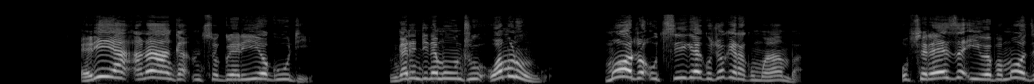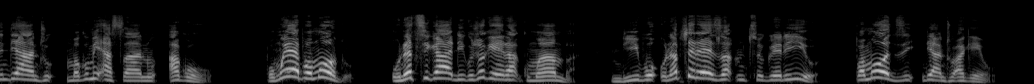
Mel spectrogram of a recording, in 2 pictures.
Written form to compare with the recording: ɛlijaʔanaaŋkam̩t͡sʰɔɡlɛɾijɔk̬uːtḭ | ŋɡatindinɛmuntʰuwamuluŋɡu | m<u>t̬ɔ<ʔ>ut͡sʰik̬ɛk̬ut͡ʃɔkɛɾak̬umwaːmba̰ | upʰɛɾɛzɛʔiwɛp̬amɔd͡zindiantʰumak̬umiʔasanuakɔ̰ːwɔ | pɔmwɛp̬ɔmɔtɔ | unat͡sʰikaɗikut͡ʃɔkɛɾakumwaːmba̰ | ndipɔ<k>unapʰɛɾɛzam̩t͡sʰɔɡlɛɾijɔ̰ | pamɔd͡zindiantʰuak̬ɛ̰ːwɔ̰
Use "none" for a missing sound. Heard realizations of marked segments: ɔ, ʔ, ʔ

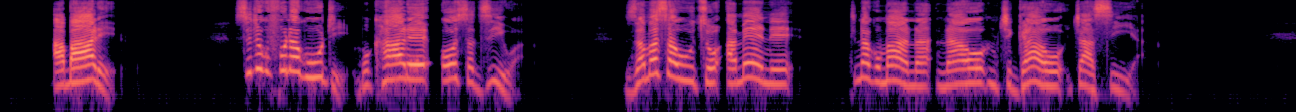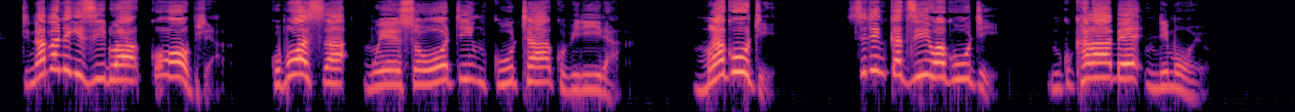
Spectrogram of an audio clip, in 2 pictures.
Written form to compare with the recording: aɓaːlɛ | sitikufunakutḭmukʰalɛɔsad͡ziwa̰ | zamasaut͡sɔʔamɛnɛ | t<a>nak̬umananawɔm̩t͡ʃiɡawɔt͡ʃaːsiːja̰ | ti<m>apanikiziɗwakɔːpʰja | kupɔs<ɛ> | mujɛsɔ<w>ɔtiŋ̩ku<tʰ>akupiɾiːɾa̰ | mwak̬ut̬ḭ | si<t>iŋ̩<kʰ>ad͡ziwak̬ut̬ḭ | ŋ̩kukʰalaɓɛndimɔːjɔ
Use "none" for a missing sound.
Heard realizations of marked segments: i, n, a, w, tʰ, t, k

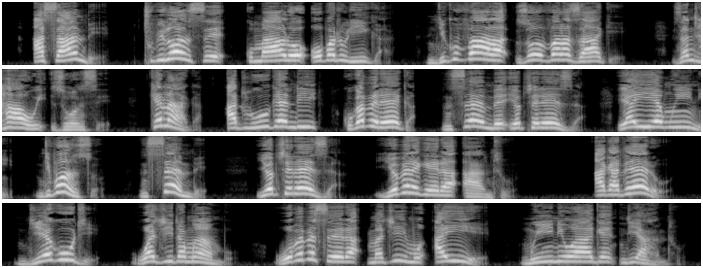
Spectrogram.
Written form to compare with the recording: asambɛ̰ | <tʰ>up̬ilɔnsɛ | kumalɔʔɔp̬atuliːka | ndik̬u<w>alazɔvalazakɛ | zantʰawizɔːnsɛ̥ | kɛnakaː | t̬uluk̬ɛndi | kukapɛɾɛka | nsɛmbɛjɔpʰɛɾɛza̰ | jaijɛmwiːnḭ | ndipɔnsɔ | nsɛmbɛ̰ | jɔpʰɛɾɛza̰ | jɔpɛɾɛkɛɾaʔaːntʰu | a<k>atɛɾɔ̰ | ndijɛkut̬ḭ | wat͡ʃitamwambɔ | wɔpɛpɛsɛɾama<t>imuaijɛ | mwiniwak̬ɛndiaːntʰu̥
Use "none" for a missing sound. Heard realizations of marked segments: tʰ, v, k, t͡ʃ

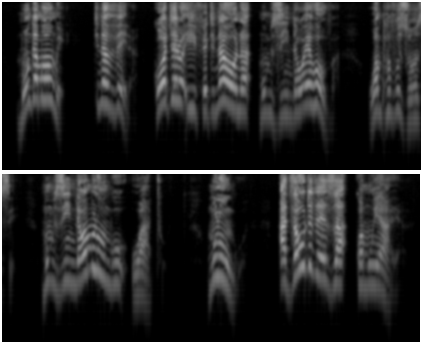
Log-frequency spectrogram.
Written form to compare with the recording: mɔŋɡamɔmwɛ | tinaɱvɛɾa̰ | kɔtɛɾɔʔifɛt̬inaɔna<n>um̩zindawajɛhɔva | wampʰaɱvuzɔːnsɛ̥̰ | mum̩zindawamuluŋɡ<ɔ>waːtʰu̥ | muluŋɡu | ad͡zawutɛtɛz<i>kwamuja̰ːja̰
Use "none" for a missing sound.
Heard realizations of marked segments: m, u, a

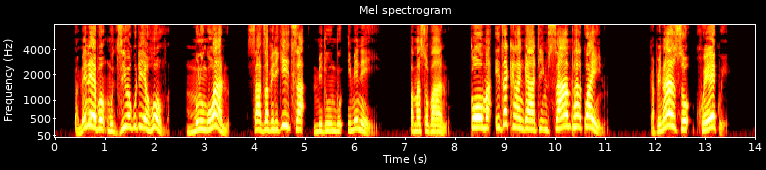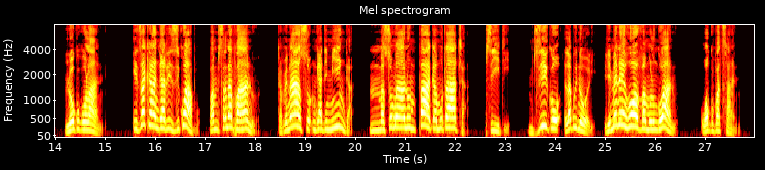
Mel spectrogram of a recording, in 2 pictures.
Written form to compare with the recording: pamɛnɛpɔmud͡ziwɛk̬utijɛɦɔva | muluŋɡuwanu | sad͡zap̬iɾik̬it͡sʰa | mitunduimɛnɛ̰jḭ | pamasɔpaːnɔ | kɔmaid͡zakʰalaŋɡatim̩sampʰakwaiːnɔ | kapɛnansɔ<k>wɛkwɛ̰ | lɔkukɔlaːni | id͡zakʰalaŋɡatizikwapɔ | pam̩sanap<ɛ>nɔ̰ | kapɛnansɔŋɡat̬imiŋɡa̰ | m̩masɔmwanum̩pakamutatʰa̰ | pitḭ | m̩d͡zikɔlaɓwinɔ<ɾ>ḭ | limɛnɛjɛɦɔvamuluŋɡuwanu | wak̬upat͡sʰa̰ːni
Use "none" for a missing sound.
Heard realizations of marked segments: kʰ, a, l

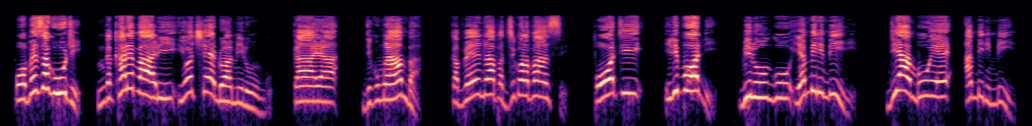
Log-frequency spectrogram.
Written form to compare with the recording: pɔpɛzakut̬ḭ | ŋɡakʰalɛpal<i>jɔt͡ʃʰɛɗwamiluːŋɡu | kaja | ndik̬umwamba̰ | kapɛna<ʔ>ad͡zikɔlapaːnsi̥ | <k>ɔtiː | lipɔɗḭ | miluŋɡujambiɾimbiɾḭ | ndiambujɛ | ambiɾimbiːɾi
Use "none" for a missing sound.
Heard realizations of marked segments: i, p, p

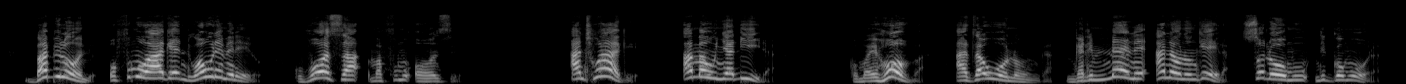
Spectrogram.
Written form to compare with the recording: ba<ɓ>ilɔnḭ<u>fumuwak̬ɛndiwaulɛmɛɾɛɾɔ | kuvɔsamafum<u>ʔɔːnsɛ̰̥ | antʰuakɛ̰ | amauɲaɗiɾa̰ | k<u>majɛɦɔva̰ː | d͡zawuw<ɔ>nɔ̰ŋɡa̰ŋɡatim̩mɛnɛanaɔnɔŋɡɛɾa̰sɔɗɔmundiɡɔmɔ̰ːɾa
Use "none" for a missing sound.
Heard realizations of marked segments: b, u, u, ɔ, ɔ

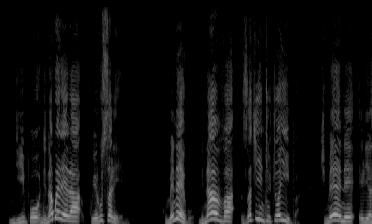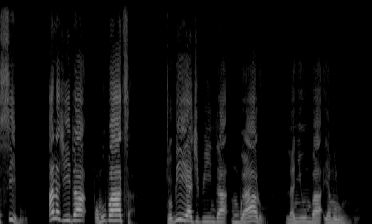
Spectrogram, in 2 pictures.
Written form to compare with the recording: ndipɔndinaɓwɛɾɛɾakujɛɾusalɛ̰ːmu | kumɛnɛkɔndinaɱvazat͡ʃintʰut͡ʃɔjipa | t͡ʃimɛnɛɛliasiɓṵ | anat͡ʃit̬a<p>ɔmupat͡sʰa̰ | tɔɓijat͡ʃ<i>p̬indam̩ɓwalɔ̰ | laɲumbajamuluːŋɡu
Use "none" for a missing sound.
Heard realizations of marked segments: p, i

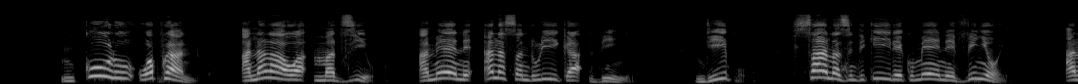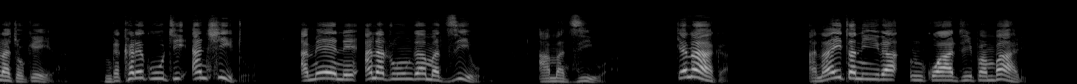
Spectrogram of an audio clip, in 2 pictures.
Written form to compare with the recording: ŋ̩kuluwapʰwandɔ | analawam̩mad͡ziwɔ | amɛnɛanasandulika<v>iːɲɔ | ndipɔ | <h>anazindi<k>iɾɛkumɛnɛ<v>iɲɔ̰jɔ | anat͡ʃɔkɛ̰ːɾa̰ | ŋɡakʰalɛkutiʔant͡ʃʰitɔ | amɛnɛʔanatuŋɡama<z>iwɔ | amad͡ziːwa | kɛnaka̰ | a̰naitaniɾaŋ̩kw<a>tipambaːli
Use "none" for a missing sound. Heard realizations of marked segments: v, s, k, v, d͡z, a

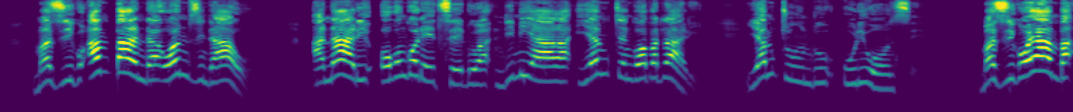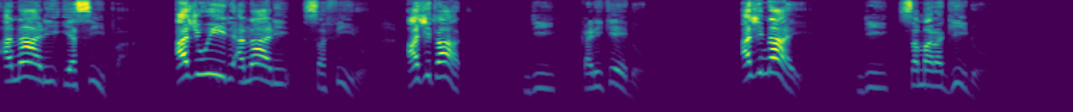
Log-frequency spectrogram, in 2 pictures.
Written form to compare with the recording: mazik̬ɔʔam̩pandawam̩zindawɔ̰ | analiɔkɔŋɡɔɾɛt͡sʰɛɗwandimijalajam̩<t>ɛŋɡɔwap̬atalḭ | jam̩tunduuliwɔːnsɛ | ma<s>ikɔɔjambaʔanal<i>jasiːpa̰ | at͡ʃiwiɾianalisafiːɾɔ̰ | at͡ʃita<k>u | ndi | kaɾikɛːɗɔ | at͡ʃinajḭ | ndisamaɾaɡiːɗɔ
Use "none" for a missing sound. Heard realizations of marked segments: t, z, i, t

